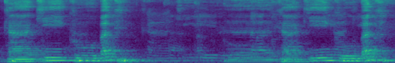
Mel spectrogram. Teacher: kaf ya kaf ingat ya ada nafasnya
